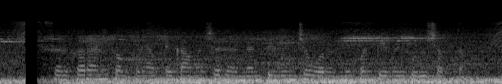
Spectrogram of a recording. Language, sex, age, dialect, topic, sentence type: Marathi, female, 25-30, Southern Konkan, banking, statement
